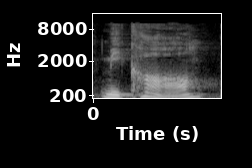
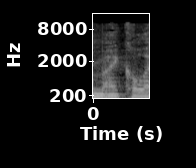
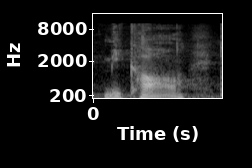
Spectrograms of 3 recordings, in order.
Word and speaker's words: Michal: But Michal, and that's the way we pronounce that name. Everybody calls her Michael. I told you that, but we're going to call her by her real Hebrew name, Michal, David's wife, warned him, "If you don't run for your life tonight, tomorrow you'll be killed."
